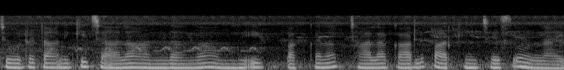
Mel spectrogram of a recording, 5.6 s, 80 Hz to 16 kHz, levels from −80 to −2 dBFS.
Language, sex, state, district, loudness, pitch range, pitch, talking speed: Telugu, female, Andhra Pradesh, Guntur, -32 LUFS, 170-190 Hz, 180 Hz, 140 wpm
